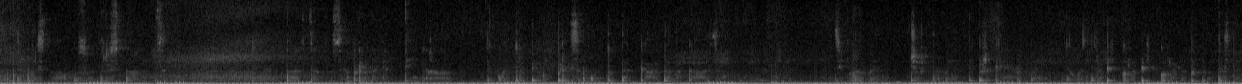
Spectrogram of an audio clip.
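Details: Female house cat Doroti purring in a small room, a continuous deep throbbing hum pausing briefly roughly every one to two seconds, overlaid by quiet whispered words and light tapping sounds.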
